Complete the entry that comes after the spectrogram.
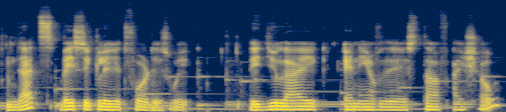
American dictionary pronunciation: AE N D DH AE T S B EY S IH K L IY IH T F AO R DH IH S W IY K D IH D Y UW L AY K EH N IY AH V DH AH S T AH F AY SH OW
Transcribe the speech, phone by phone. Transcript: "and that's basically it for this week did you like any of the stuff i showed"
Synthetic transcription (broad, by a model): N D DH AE T S B EY S IH K L IY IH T F AO R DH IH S W IY K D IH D Y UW L AY K EH N IY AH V DH AH S T AH F AY SH OW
